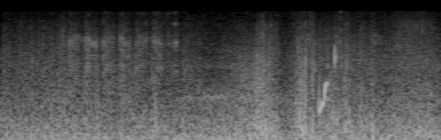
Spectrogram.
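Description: A damascus knife blade being scrubbed with steel wool over a tub of ferric chloride etchant, a steady rubbing with liquid sloshing, and a brief rising squeak about one and a half seconds in.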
